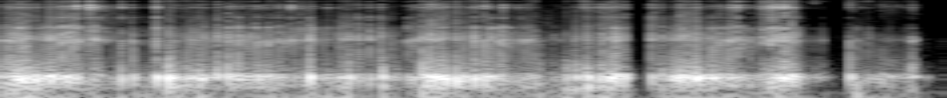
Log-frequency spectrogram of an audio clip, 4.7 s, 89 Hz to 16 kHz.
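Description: Long acrylic nails tap and scratch fast across a hollow, empty, hand-sized cup of embossed textured glass held over the microphone. Dense bursts of scratching and tapping carry a hollow resonance around 260 Hz with a bright rasping edge. The rhythm breaks with brief pauses near the end.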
